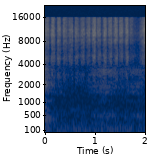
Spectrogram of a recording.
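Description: Faint, quick strokes of a wet paintbrush across paper as watercolour is brushed on.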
